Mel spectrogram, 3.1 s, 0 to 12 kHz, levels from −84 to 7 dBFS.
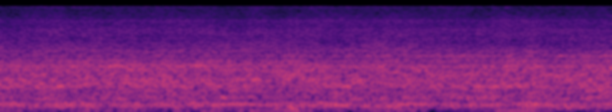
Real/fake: fake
